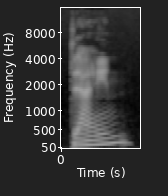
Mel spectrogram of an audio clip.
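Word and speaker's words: Diahn: Diane? Is it? What is it again? D-I-A-H-N. Is that a way of saying Diane? I would think so.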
